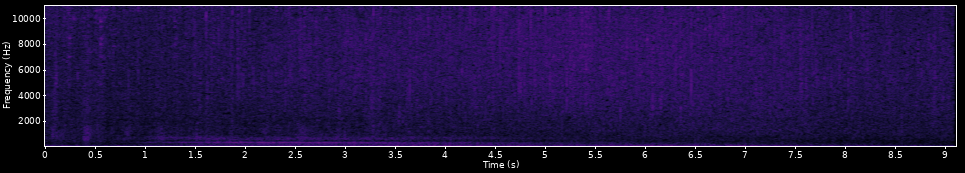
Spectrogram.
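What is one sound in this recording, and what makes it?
Water rushes and splashes nearby, growing louder.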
